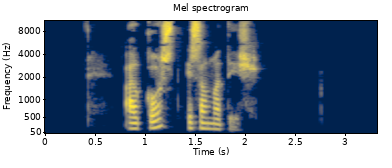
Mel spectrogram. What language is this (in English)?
Catalan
